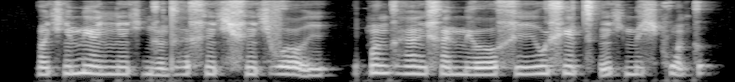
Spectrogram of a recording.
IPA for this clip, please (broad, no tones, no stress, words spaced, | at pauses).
ə̃çĩmʲɛ̃ː ɲĩç ɡʲõdʱɛ xĩç xĩçvɤːi̯ | pə̃ɡʱɛ̃ːi̯xɛ̃ mʲɤː xiːu̯xʲɛ̃ t͡sʼĩçmʲɤçkwə̃k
